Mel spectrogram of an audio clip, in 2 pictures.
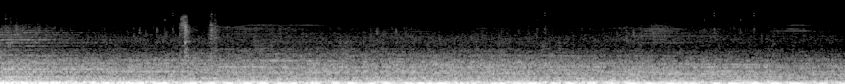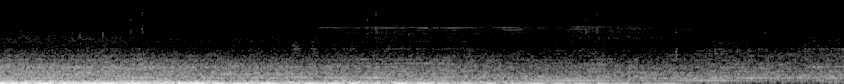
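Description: A heavy engine rumbles low and slowly fades away.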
